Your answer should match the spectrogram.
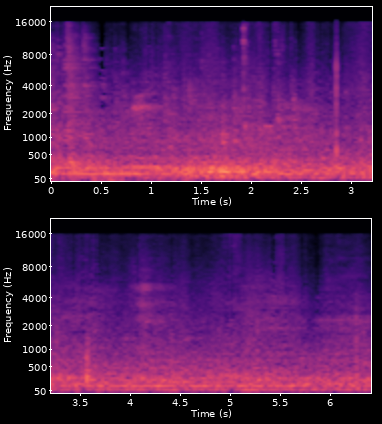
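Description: Elevator car stopping and its doors sliding open, over a steady low hum, with a sharp click about three seconds in.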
